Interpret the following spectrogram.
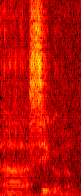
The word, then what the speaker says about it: Seagoville: they're mostly for most of them from Dallas Seagoville is how it's pronounced II grow and then after about a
